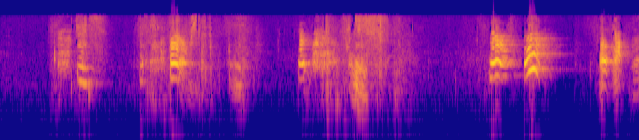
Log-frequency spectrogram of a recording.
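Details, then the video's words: Pet dog producing odd vocal sounds: five clustered bursts of squeaky, sliding whines and yelps, some rising then dropping sharply, separated by short pauses. "My dog makes strange noises"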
